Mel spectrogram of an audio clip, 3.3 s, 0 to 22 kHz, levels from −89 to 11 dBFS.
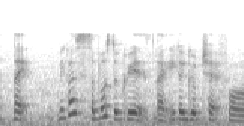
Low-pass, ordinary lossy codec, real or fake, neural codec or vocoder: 7.2 kHz; none; fake; codec, 16 kHz, 8 kbps, FreqCodec, larger model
